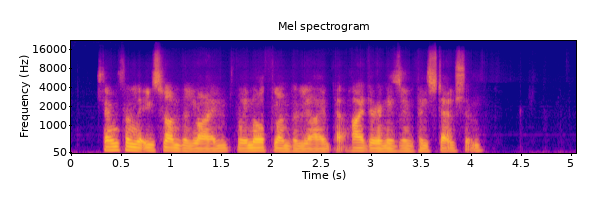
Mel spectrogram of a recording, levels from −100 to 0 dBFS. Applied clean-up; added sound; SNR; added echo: neural mask model DeepFilterNet 3.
